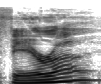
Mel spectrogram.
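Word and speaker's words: Sphaera: low install I think it's pronounced sfera SP h AE RA and this is a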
